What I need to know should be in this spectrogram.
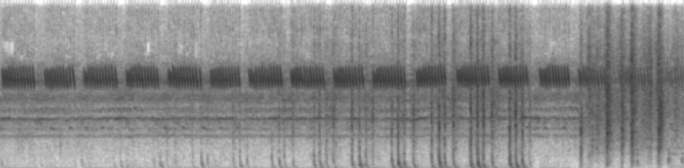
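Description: Hooves gallop on a dirt track.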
